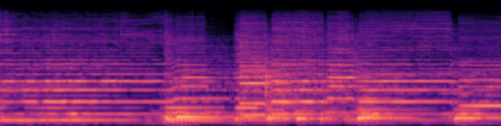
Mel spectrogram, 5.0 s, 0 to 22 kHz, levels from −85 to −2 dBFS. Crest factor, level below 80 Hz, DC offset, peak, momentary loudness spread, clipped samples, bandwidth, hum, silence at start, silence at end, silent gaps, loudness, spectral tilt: 14 dB; -66 dBFS; under 0.1%; -8 dBFS; 6 LU; under 0.1%; 16 kHz; none; 0 s; 0 s; none; -22 LUFS; -4.5 dB/octave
